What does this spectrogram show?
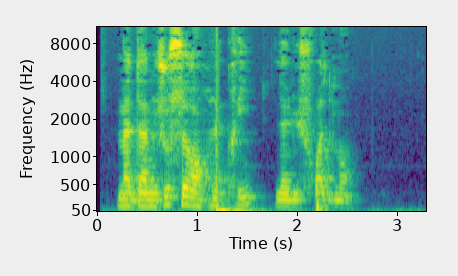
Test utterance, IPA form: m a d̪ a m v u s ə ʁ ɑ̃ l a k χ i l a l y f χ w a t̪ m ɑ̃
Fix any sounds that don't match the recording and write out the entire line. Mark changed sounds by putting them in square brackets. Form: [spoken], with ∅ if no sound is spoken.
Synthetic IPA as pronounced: m a d̪ a m [ʒ] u s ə ʁ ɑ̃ l a [p] χ i l a l y f χ w a [d̪] m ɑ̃

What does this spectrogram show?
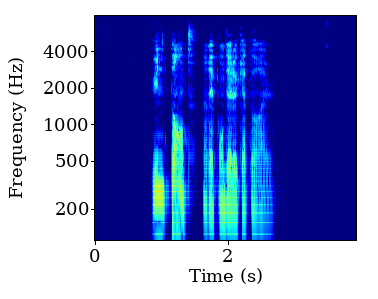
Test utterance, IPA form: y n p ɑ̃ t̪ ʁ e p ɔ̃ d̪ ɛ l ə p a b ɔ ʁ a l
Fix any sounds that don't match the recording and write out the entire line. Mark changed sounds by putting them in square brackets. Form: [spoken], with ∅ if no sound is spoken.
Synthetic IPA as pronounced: y n p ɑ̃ t̪ ʁ e p ɔ̃ d̪ ɛ l ə [k] a [p] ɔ ʁ a l

